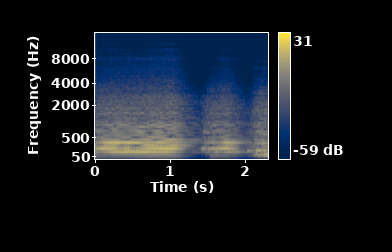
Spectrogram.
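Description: Slow orchestral film-score music on low bowed strings: a long sustained note swells, fades about a second and a half in, and the next note begins.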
